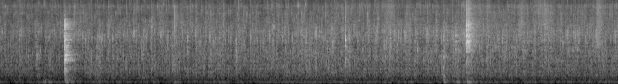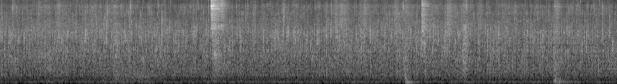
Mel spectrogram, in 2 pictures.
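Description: Chicken and vegetables in broth sizzling steadily in a metal wok, stirred with wooden spatulas at first. About five short sharp knocks sound through it, the loudest about a second in, around seven seconds in and around twelve seconds in.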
